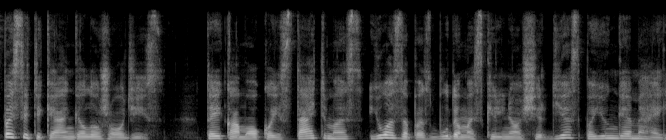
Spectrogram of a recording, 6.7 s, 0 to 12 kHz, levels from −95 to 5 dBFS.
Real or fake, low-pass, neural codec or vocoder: real; 10.8 kHz; none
